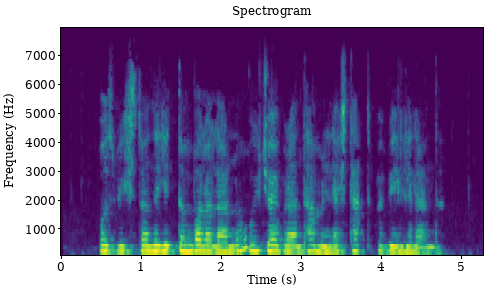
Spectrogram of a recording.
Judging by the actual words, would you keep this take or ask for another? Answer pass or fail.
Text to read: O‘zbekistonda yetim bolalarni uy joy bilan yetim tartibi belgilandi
fail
